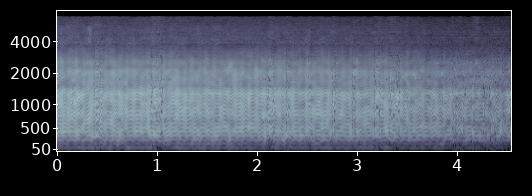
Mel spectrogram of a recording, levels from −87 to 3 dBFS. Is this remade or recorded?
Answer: remade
